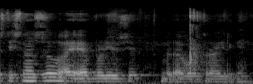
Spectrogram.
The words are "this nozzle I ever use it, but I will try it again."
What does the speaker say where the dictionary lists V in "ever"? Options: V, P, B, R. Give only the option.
B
